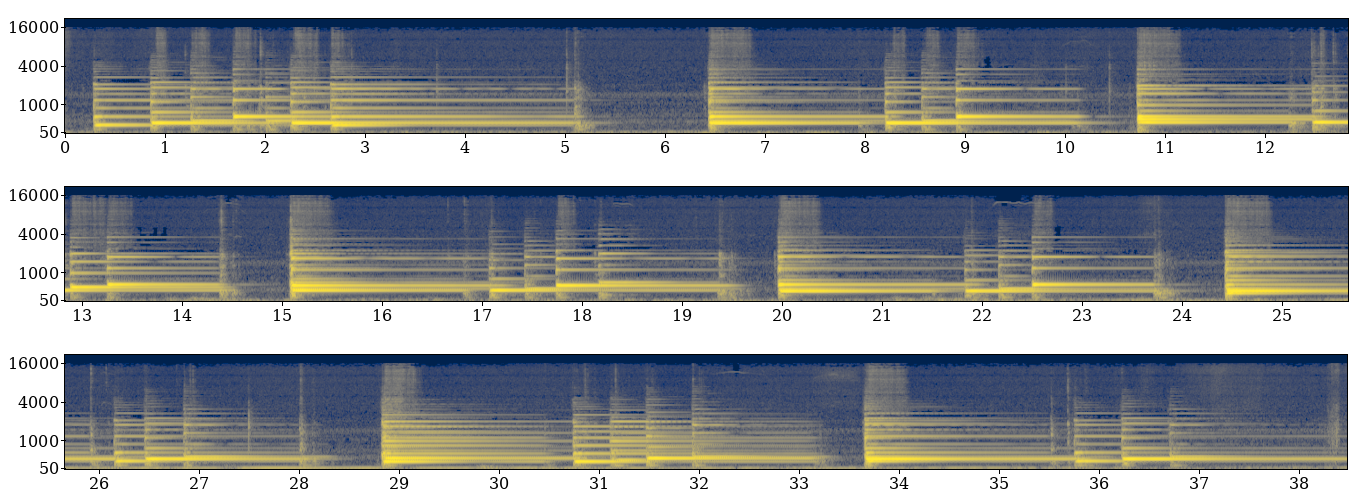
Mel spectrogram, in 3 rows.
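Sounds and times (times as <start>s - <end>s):
D major chords: 0.0s - 5.4s, 6.4s - 38.4s.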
